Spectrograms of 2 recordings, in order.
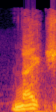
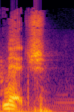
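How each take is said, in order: First: The vowel sounds like the word 'nigh'. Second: The vowel does not sound like 'nigh'. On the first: The speaker calls it right. "Nitsch, not Nitsch" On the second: The speaker calls it wrong. "not Nitsch"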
